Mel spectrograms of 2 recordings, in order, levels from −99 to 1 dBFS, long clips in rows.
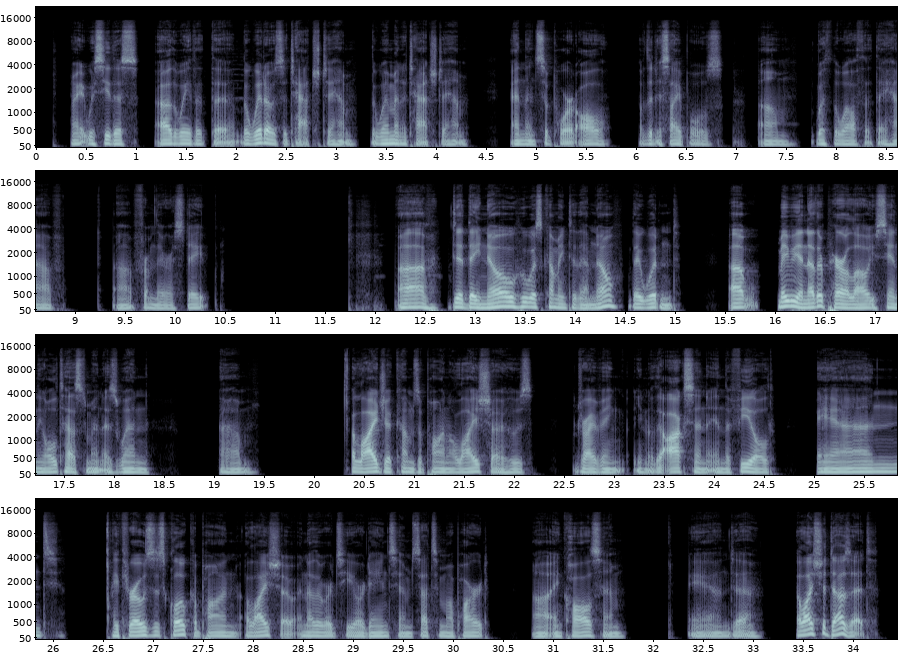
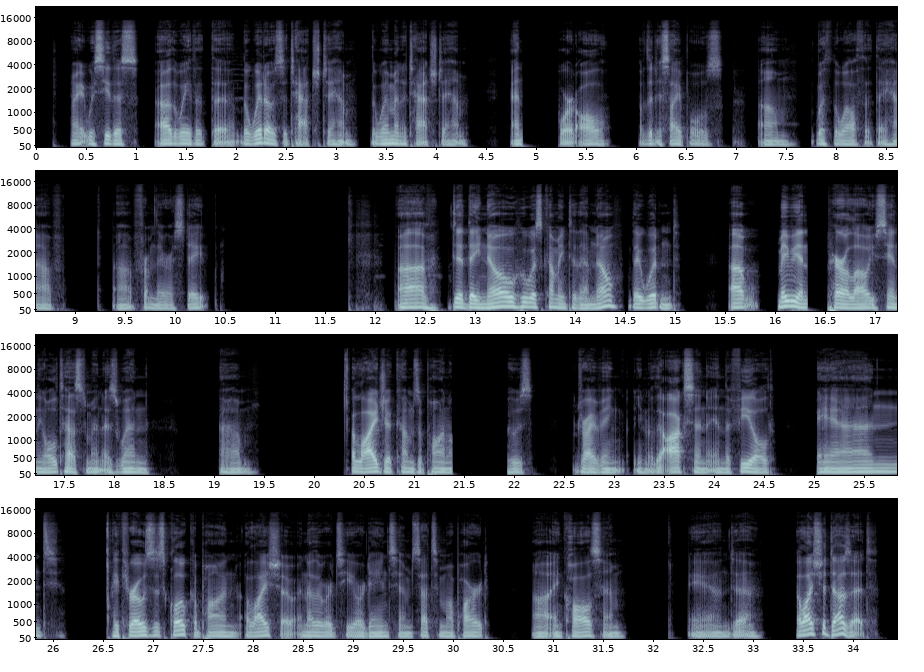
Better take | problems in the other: first | audio cutting out; at 5 s, at 16 s and at 21 s for 0.5 s

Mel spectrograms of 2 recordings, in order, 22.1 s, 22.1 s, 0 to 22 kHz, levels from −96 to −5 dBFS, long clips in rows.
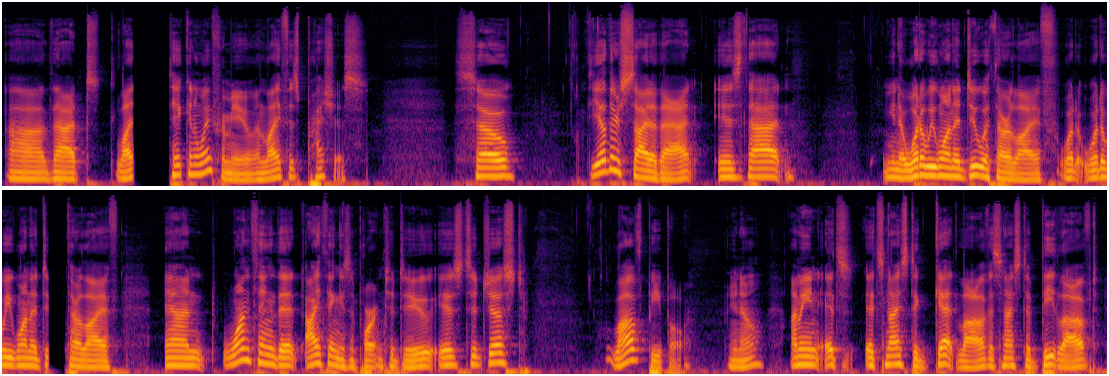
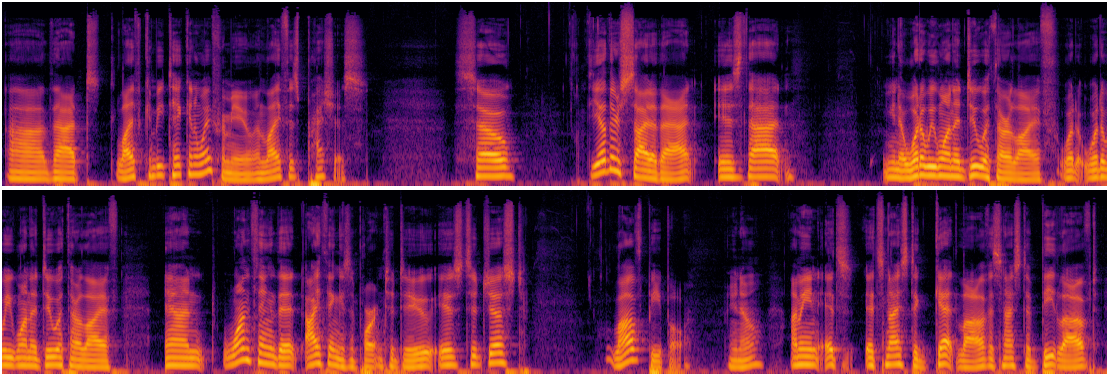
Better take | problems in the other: second | audio cutting out; at 1.5 s and at 12 s

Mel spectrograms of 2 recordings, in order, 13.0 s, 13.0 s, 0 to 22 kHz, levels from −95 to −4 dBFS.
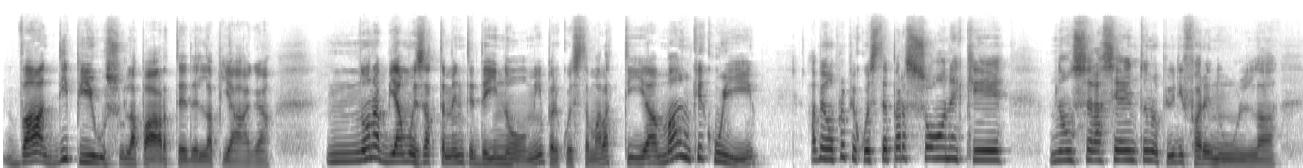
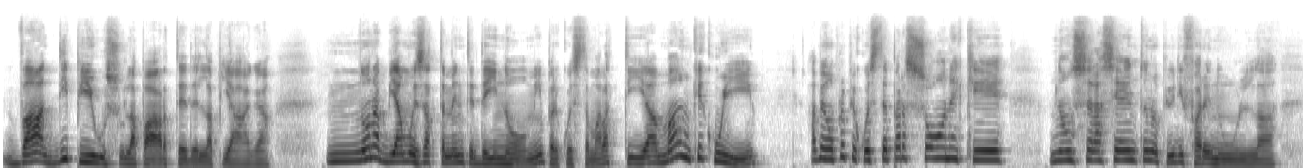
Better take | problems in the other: second | thin; very slightly; fading below 400 Hz

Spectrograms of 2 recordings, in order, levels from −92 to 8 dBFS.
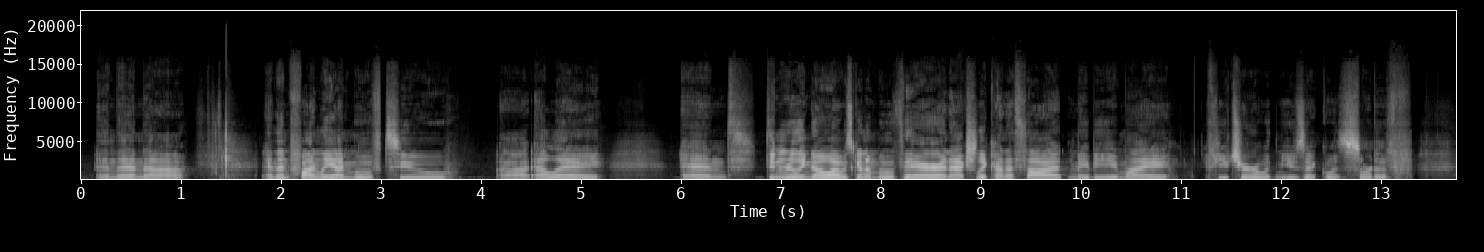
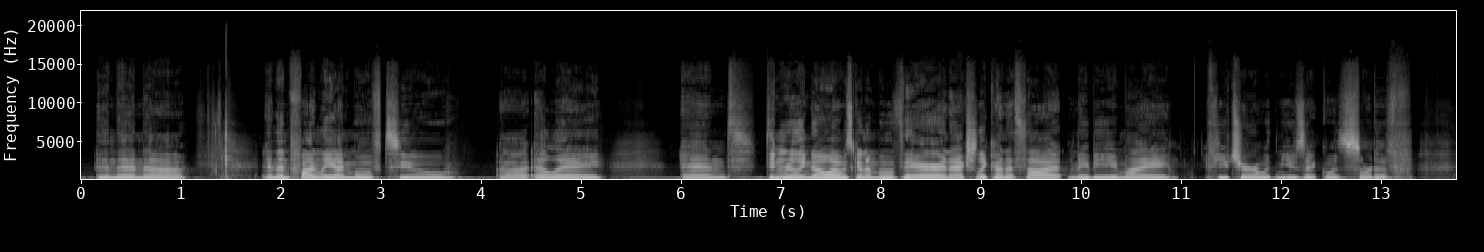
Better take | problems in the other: second | thin; very; fading below 450 Hz

